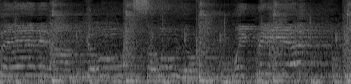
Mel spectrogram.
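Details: Upbeat pop music with a sung vocal line and a driving beat fills the whole stretch, and no animal sound comes through.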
